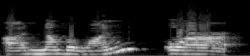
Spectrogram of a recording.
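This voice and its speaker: A woman's voice: mid-range voice, little pitch movement, very slow, fairly bright tone, slight background noise. A woman from Vietnam, chatting casually on a podcast in a hesitant, self-deprecating way with many fillers. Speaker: podcast co-host. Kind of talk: casual chat. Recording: distant mic.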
